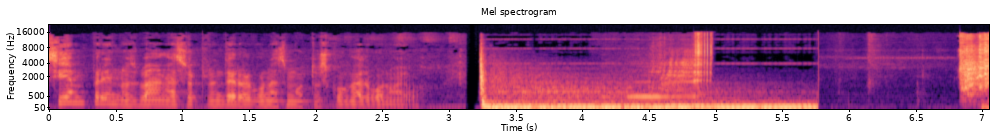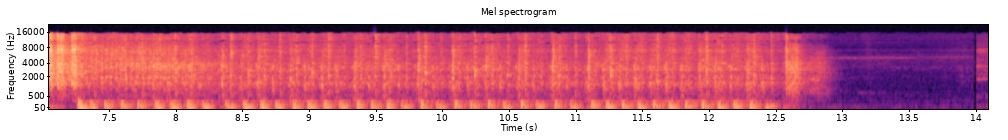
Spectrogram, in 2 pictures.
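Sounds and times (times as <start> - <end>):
motorcycle engine starting and running: 6.8 - 12.8.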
